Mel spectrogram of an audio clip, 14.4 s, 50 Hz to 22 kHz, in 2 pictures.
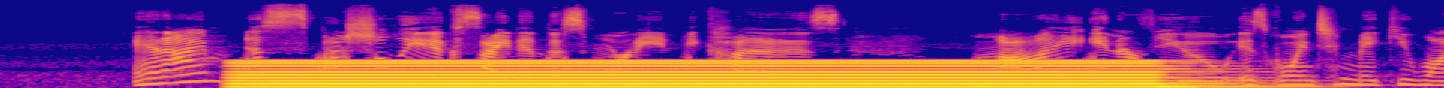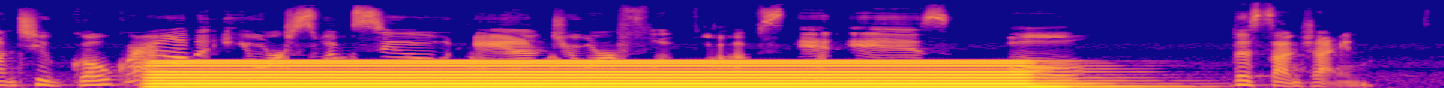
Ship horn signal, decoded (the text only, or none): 2 long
